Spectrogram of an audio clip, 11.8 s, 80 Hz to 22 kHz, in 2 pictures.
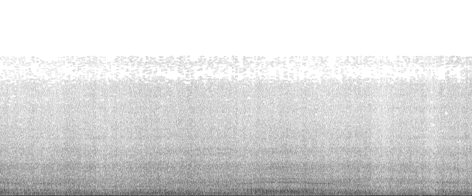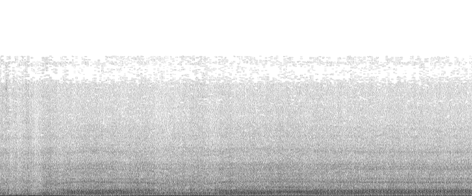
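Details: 1984 Honda Saber VF700S V4 after long storage, running with the airbox off: loud, even, deep idle holding steady without misses, knocks or rattles; sounds good, though it should run better with the airbox fitted for carburetor back pressure.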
